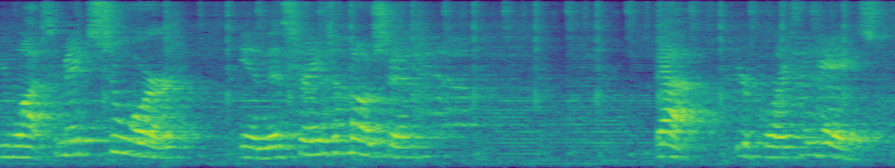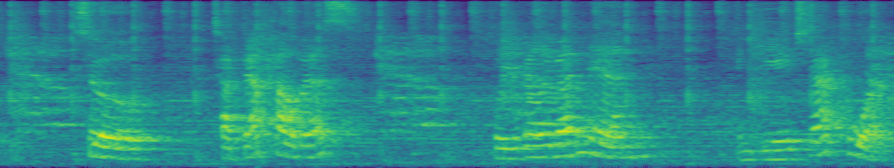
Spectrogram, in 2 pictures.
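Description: Clear music plays in the background as a woman speaks at a very slow pace with long, frequent pauses and ordinary pitch variation, amid audible room echo. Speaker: fitness instructor. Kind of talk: workout instruction. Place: home room. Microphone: camera far.

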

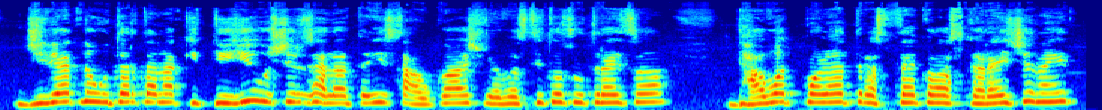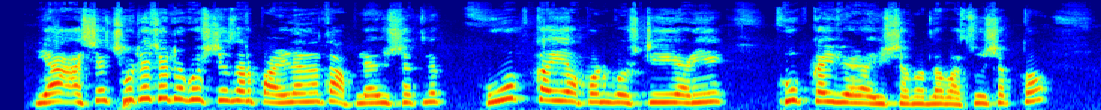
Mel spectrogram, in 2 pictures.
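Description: A woman speaks in a high voice with ordinary pitch variation. Her loudness stays very even. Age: 50s. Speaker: entrepreneur and management expert. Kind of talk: interview.

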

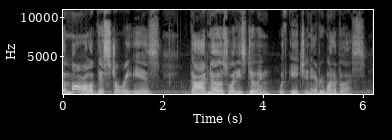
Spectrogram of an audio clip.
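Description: Reading aloud in a natural voice with lively intonation

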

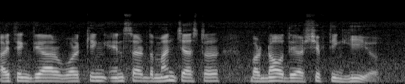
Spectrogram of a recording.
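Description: A man with a Pakistani accent speaks at a fairly high pitch. The sound is dry, with no echo, and light background noise. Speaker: security guard. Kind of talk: casual chat; interview answer. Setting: outdoors. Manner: halting. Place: street.

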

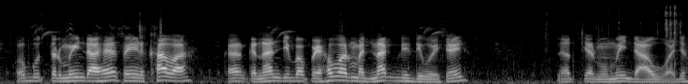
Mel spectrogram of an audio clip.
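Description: Fairly high in pitch, a man's voice has a bright, sharp tone and ordinary pitch variation. It sounds dry, with no echo. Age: 30s. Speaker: family vlogger and farmer; family vlogger. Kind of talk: casual vlog chat. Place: farm. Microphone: phone near.

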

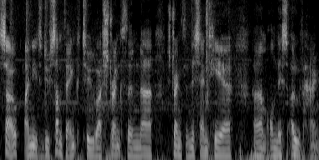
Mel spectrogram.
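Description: Against light background noise, a man with a fairly low pitch talks at a fairly slow pace, somewhat breathy and dark and mellow in tone, with ordinary pitch variation. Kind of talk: casual build vlog narration. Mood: relaxed, self-mocking. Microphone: phone near.

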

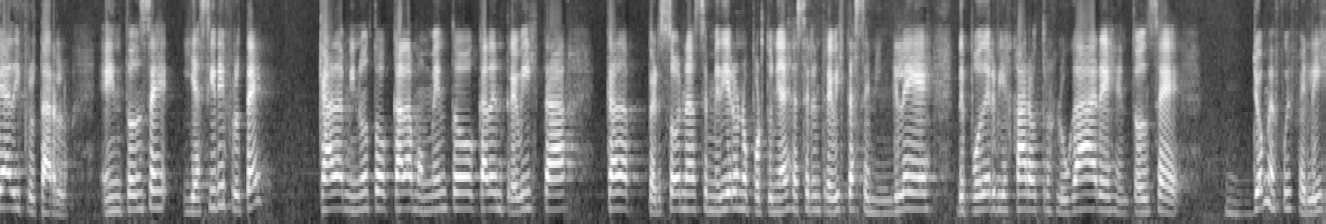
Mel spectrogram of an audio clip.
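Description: A woman's medium-pitched voice at a moderate pace, with fairly even intonation. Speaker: TV news presenter. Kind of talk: interview. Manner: talkative. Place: studio. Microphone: lapel.

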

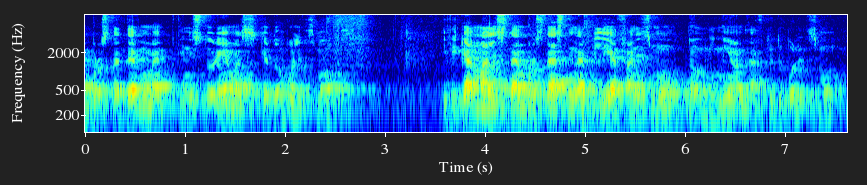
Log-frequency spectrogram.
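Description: Audible room echo around a man speaking at a moderate pace. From Cyprus, Famagusta; Cyprus. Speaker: businessman. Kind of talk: formal speech. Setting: award ceremony. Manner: formal. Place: hall. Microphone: podium.

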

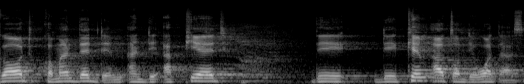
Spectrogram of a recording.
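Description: In a room with audible echo, a man speaks fairly slowly with ordinary pitch variation. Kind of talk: sermon. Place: church. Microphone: podium.

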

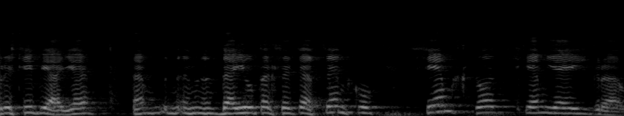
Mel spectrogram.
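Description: This man has a high voice and speaks at a very slow pace with ordinary pitch variation. The background is quiet. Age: 80s+. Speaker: chess grandmaster. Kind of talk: interview answer. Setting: phone line. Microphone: video call.

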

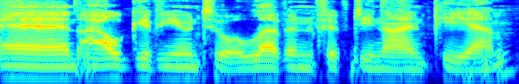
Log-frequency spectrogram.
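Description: Light background noise sits under a man's voice. He talks at a fairly slow pace, the sound dry with no echo. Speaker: teacher. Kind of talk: class announcement to students. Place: home room.

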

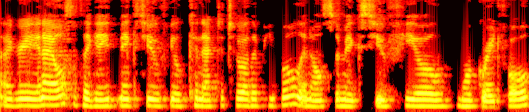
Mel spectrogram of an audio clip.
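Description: A woman talks at a very fast pace with hardly any pauses. Her fairly low voice stays monotone and flat, with very even loudness. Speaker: podcast host. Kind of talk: interview. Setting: video call. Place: home room. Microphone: studio mic.

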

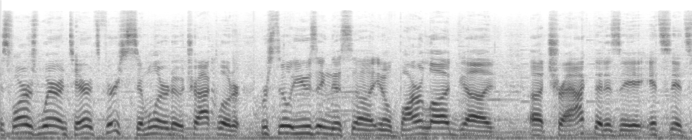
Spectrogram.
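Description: Clear music sits in the background of this dry, echo-free recording, with speech at a fairly quick pace. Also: man. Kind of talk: interview answer. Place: street.

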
